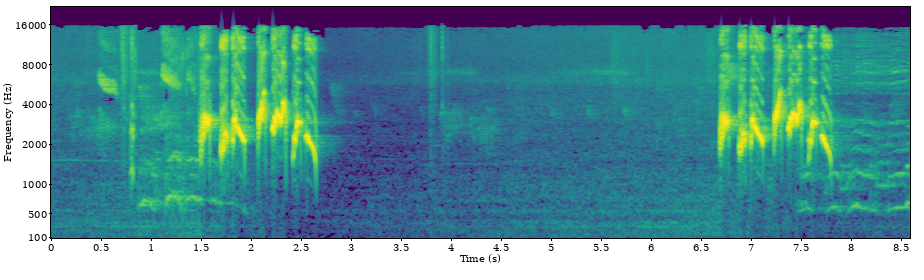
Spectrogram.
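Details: Caged red-whiskered bulbul used as a lure bird in dueling song practice: two bursts of five to six loud, liquid warbling notes, separated by several seconds of near silence.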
